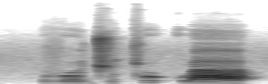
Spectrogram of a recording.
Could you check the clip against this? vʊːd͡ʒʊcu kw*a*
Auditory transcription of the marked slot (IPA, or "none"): a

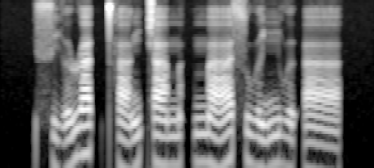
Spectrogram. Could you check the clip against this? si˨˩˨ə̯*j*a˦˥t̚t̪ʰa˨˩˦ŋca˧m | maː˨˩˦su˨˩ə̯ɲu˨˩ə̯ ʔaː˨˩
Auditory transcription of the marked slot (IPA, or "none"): ɹ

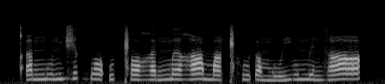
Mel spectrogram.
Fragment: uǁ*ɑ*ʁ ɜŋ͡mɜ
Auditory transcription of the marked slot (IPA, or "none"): ɔ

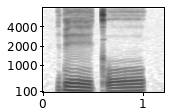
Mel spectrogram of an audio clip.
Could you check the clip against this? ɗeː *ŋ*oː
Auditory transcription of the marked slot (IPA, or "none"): kʼ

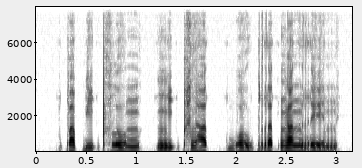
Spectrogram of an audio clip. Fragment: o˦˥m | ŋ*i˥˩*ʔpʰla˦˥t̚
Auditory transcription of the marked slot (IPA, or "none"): i˥˩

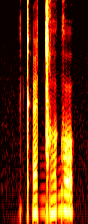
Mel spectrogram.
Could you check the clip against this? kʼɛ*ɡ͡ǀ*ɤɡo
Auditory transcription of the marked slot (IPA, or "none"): ɡ͡ǀ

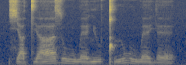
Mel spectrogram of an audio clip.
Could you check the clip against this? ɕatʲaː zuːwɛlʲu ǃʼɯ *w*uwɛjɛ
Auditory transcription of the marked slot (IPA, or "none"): w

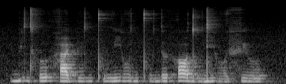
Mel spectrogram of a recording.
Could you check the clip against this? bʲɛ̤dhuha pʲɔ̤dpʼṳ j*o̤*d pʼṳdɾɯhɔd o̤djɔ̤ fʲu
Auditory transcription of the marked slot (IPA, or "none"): ɔ̤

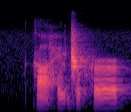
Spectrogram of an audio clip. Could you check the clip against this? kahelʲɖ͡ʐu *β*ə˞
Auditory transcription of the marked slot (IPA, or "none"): h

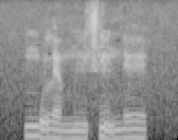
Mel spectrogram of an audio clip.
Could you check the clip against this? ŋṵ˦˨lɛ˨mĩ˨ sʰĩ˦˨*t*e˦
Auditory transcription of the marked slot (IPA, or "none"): n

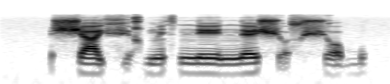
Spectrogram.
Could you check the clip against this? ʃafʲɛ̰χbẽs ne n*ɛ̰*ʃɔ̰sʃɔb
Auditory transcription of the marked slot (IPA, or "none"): ɛ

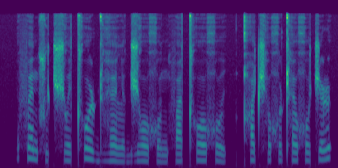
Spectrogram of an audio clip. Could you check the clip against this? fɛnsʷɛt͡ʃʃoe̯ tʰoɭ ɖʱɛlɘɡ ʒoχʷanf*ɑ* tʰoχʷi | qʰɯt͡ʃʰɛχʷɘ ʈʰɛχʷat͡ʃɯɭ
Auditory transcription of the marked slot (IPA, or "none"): a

